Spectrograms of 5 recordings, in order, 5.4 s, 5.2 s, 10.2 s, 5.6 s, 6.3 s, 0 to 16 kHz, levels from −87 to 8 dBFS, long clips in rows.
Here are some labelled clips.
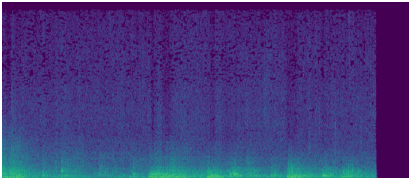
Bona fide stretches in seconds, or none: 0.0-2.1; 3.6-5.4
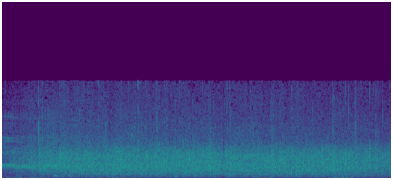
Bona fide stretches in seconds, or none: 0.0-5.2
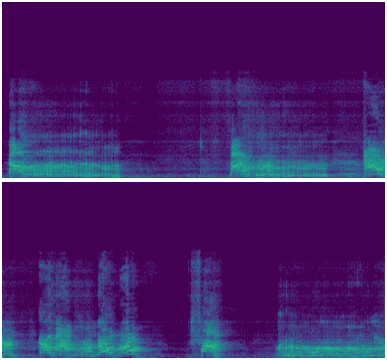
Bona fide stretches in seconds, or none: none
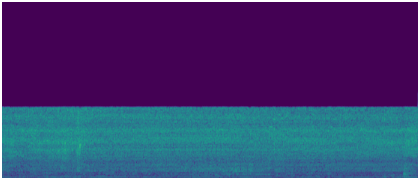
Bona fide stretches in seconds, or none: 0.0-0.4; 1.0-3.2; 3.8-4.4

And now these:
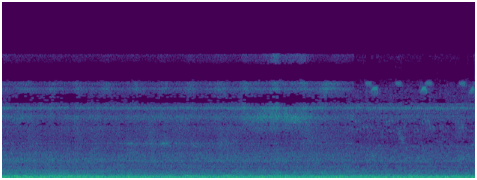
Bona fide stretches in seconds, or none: 4.7-6.3

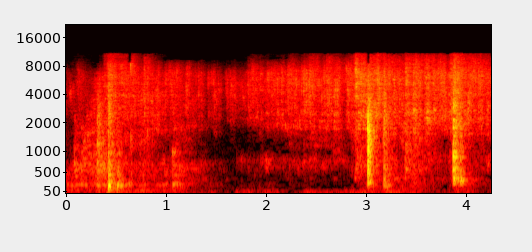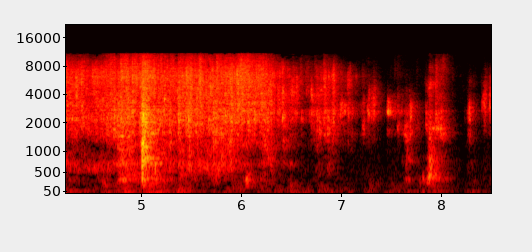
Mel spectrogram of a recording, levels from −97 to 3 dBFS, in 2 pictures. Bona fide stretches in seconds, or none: 0.0-8.5

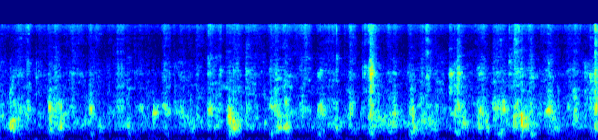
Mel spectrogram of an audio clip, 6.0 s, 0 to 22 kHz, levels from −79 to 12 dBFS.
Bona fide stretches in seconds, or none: 3.3-4.1

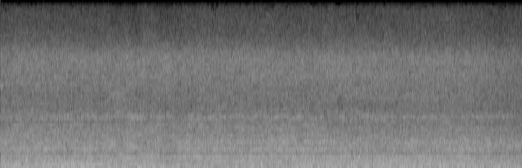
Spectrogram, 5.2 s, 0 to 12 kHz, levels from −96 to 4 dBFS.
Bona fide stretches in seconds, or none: 0.0-1.1; 1.9-5.2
